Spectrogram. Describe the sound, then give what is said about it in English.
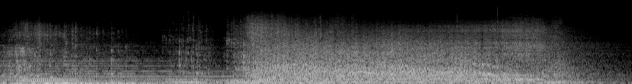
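A huge female creature roars triumphantly on reaching the top of a mountain, a long, powerful roar starting with a deep harmonic bellow that swells into a broad, rumbling blast before fading away, loud with no one speaking. “she spiraled her way to the top, corkscrewing around the mountain, making a display of herself and roaring triumphantly when she reached the top, the place where she had made a new home among the ruins of the Aegirgin.”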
